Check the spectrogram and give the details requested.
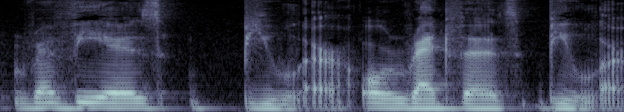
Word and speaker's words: Redvers: called ravier buer or reders buer I'm just going to go with rivers because that's how I saw his name being pronounced somewhere else and he is a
